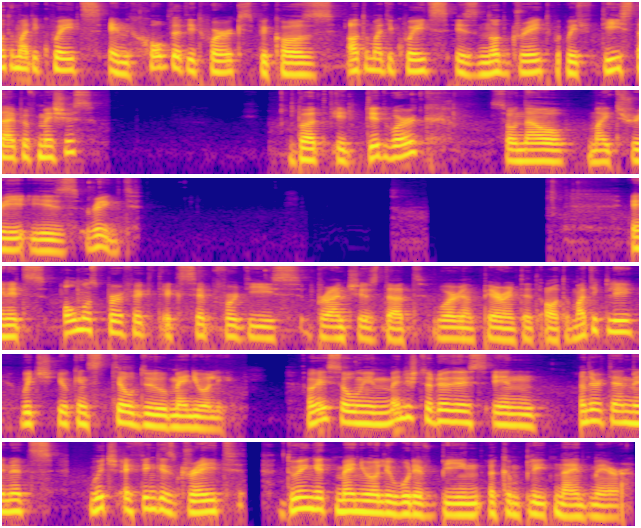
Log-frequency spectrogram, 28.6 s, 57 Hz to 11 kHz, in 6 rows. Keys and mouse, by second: 7.1 shift+click, 7.2 shift+middle click, 7.4 Tab, 8.1 r, 9.4 click, 10.6 middle click, 11.0 r, 11.6 middle click, 11.8 r, 13.5 shift+middle drag, 14.8 r, 16.3 click, 16.6 r, 21.8 middle click.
